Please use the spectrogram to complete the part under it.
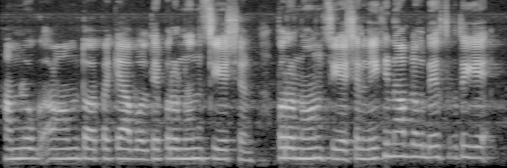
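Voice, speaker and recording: A woman's voice: medium pitch, fairly even intonation, a little fast, a bit bright, slight background noise. A woman teaching spoken English, explaining step by step and slipping English phrases into her talk.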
